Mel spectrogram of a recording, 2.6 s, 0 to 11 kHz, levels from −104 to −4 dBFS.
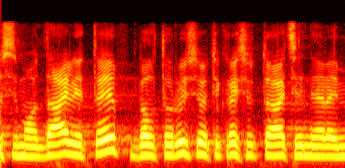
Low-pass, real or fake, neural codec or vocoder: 7.2 kHz; real; none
